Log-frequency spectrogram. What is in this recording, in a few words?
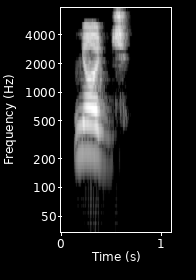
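"нёдз" Komi-Zyrian, female; kpv audio dict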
